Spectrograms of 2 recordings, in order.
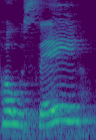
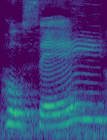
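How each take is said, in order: The two takes are said the same way.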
